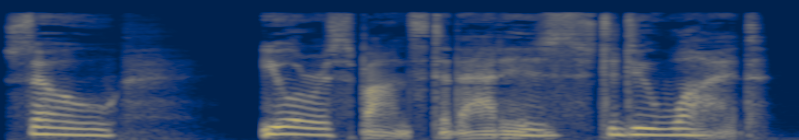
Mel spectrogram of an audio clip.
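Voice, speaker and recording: A woman reading as a calm, patient counselor. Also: deep voice, slow, gravelly, dry recording, studio quality, full character voice. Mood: probing. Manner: gentle, probing questions.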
